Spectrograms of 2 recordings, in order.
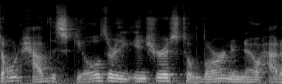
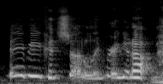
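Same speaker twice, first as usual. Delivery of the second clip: much higher, playfully delicate voice; 13 semitones higher, 4 dB louder than usual. Shown as a demonstration. Coach advising a subtle mention of hobbies, playful high voice. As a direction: lift it high as a coy suggestion. Jokey sing-song on "subtly.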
